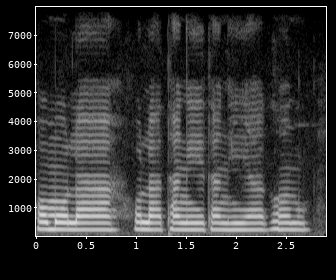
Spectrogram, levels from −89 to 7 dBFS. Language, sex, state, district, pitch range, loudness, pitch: Chakma, female, Tripura, Dhalai, 235-240 Hz, -14 LUFS, 235 Hz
